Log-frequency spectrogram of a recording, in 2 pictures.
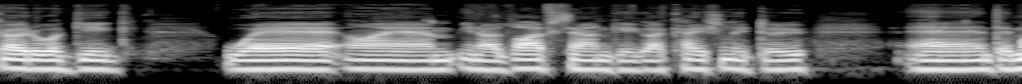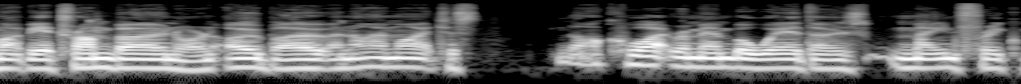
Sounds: Speech

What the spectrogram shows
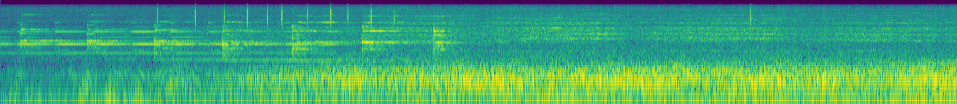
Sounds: Vehicle

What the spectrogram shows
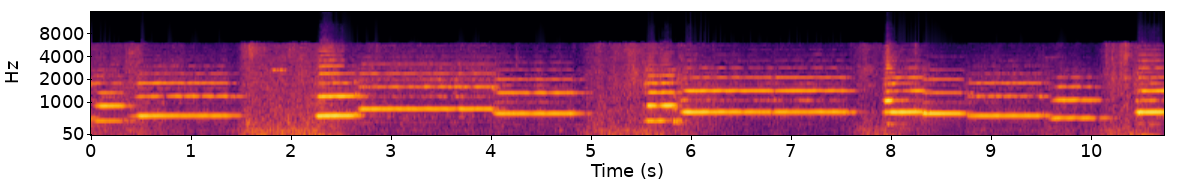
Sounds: playing flute

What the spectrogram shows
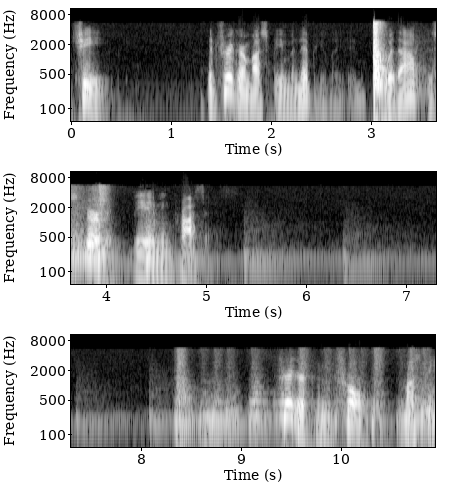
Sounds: Speech, Music, Timpani

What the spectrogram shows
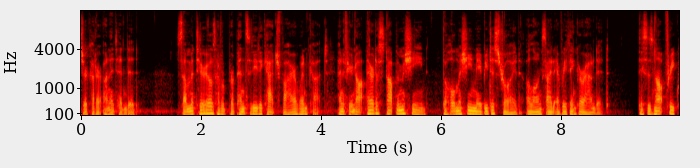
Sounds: Speech

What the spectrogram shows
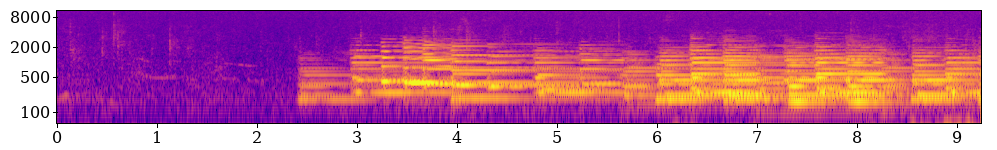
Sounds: Music

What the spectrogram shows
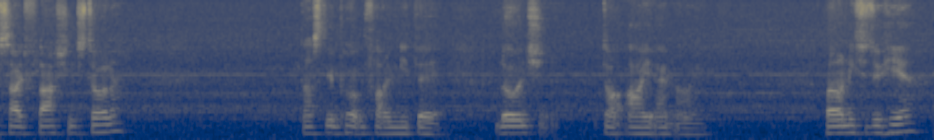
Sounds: Speech

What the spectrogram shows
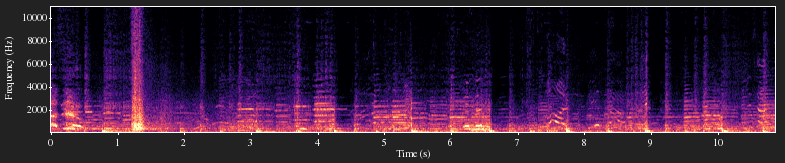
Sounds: people marching

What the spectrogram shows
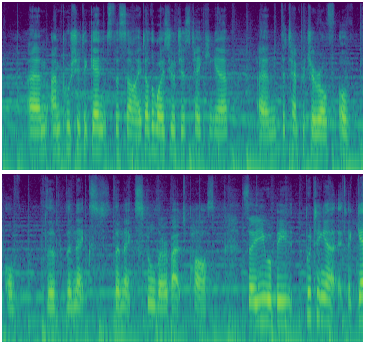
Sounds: Music, Speech

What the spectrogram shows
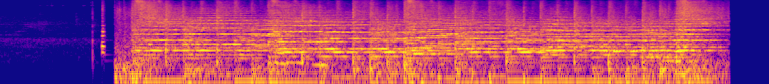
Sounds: Music

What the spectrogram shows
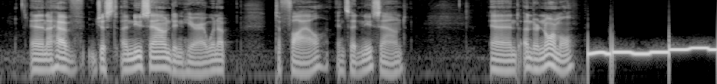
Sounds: Keyboard (musical), Musical instrument, Music, Synthesizer, Speech

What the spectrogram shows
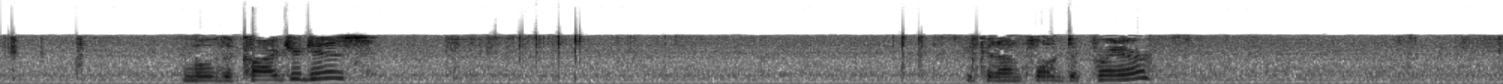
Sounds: Speech

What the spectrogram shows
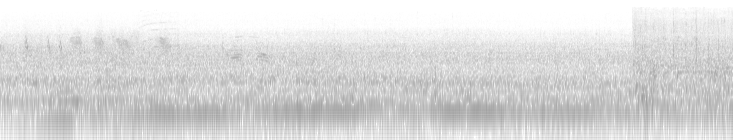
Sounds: Speech

